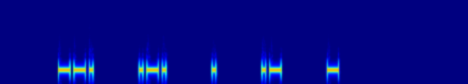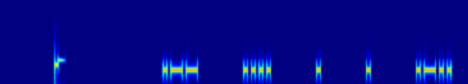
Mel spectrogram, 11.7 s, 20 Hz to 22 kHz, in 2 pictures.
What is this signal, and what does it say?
Morse code, heard as a keyed tone, about 25 wpm, spaced as for 12 wpm, 690 Hz. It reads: GREAT WHEEL
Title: 4x Character Spacing - Top 500 Words - 25wpm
